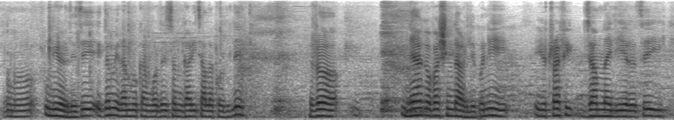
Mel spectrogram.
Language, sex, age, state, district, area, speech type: Nepali, male, 18-30, West Bengal, Darjeeling, rural, spontaneous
